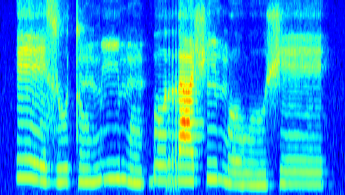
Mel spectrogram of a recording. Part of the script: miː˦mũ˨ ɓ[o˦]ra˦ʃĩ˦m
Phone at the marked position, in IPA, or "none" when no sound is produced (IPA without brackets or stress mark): o˦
